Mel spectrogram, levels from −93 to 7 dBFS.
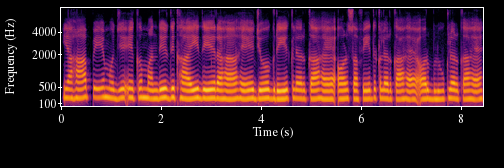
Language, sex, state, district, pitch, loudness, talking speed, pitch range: Hindi, female, Chandigarh, Chandigarh, 210 Hz, -13 LUFS, 170 wpm, 200-220 Hz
